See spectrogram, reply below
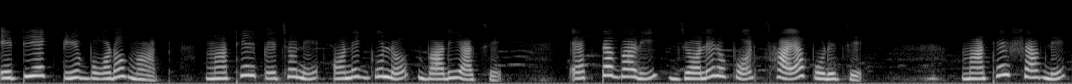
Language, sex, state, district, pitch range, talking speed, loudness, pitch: Bengali, female, West Bengal, Paschim Medinipur, 265-355 Hz, 95 wpm, -20 LUFS, 285 Hz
